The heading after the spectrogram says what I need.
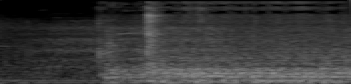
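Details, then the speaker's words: Samsung dryer running after lint cleared from the blower fan that caused loud vibrating and rattling; even, steady hum and drum rumble with no rattle or vibration; normal running after repair. "Oh yeah. That sounds a lot better. As you can see, everything's turning and running like it should. And our noise is gone because we don't have that lint throwing off the fan while it's trying to spin."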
